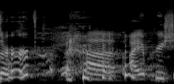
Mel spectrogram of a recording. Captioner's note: board members laughing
